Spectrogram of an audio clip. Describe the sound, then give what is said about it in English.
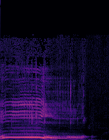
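A person imitates an owl's hoot with a throat roll made by gargling saliva at the back of the throat: one long, steady, throaty tone that shifts slightly lower partway through, then trails off; a single fairly loud call with no talking. “One thing that I try to do when I'm trying to change up sound or sound like two different owls is change the frequency.”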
